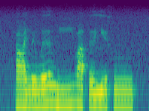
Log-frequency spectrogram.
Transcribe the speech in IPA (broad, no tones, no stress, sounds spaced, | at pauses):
ʕ i w ø w əː v iː β ɑ ʔ əː lʲ ø x uː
